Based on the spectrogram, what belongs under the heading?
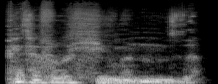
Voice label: chatter neutral; clutch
